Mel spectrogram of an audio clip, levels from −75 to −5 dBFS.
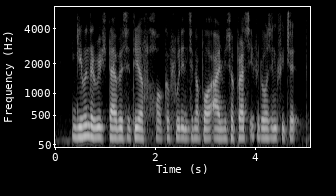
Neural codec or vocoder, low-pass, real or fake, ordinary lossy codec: codec, 16 kHz, 2 kbps, FreqCodec, larger model; 5.4 kHz; fake; none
